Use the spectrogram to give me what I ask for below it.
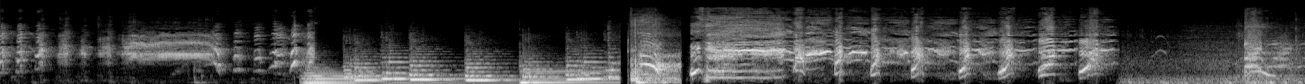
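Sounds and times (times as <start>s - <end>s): person laughing: 2.2s - 3.3s, 6.9s - 11.2s
music: 3.0s - 6.3s.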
